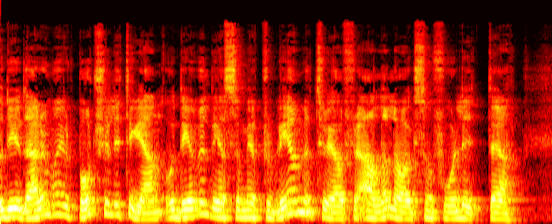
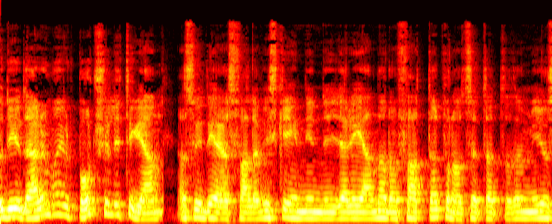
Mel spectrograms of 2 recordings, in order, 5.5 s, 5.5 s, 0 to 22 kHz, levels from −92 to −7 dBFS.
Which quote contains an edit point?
second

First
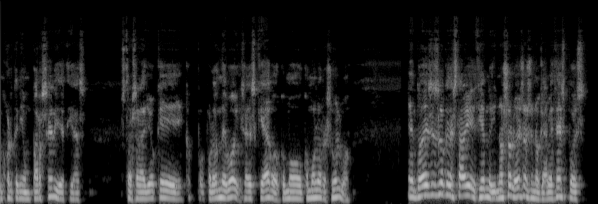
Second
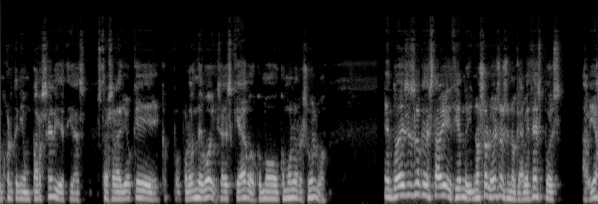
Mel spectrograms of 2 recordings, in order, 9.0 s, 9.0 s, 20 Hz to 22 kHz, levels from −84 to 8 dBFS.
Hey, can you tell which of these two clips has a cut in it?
second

